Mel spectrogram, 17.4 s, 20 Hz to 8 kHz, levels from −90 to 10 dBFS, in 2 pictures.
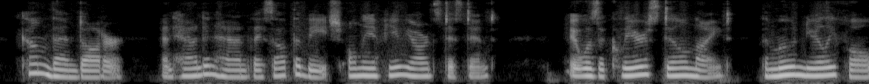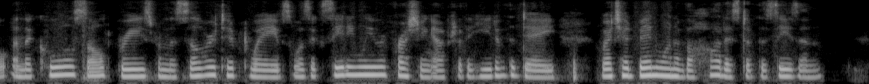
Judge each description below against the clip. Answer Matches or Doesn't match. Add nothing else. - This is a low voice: Doesn't match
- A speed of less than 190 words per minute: Doesn't match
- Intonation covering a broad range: Doesn't match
